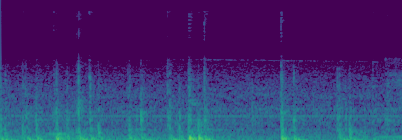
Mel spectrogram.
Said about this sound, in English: Type in the text followed by enter.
